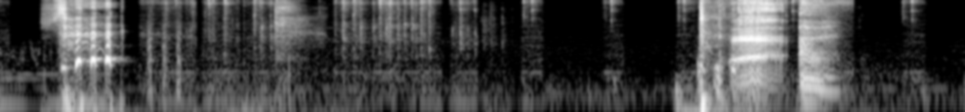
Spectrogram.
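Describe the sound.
Two loud fart noises: a short raspy burst near the start and a longer, buzzing one later, with soft keyboard-like tapping in the quiet stretch between them.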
